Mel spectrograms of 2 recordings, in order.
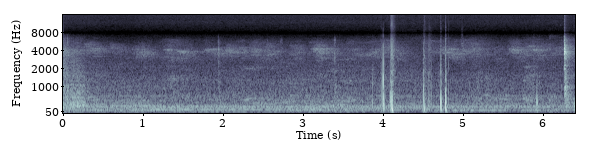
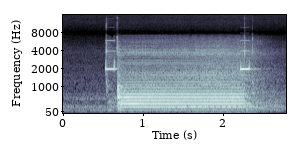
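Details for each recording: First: Microwave that was noisy and not heating, after replacing the capacitor and diode, fan disconnected because it vibrated: steady low even transformer hum, no harsh buzz, then handling clicks; normal operation. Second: Microwave that makes noise and won't heat, running with the magnetron plug disconnected: a beep, then a loud harsh buzzing hum, pointing to a short in the high-voltage diode or capacitor; both to be replaced.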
